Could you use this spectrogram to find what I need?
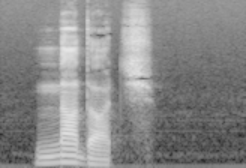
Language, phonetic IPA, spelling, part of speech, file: Polish, [ˈnadat͡ɕ], nadać, verb, Pl-nadać.ogg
